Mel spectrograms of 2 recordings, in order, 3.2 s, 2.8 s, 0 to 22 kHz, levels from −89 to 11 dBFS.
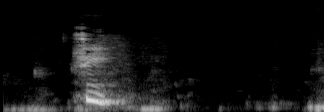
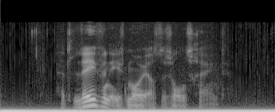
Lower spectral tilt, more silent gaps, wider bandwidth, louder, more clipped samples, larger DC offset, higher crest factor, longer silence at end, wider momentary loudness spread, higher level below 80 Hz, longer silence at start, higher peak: about the same, -4.5 dB/octave vs -4.5 dB/octave; neither; second, 7.8 kHz vs 11 kHz; first, -14 LUFS vs -26 LUFS; neither; second, under 0.1% vs 20%; about the same, 18 dB vs 20 dB; about the same, 0 s vs 0 s; about the same, 24 LU vs 22 LU; about the same, -42 dBFS vs -42 dBFS; first, 0.35 s vs 0 s; about the same, -2 dBFS vs -4 dBFS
